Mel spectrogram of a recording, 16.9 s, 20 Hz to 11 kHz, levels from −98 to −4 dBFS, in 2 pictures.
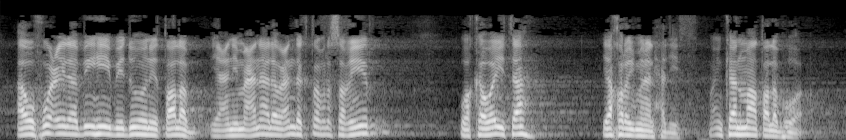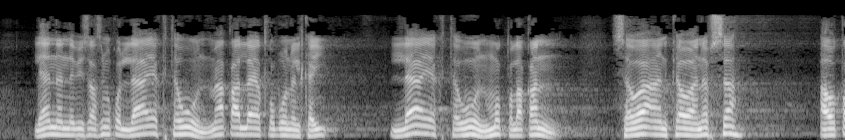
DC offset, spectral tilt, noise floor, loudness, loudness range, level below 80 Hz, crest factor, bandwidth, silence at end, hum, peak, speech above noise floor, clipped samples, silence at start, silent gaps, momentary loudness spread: under 0.1%; -6.5 dB/octave; -52 dBFS; -18 LUFS; 3 LU; -54 dBFS; 16 dB; 8 kHz; 0 s; none; -2 dBFS; 35 dB; under 0.1%; 0.15 s; none; 9 LU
